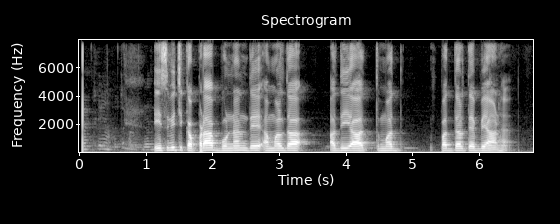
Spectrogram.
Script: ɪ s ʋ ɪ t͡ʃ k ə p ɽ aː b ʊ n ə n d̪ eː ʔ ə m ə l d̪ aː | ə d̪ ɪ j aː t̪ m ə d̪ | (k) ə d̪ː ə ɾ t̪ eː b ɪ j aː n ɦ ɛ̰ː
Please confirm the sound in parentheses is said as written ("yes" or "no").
no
